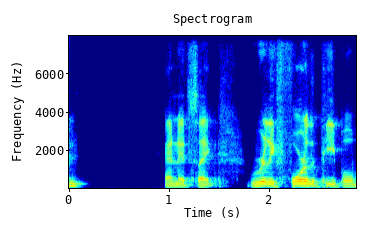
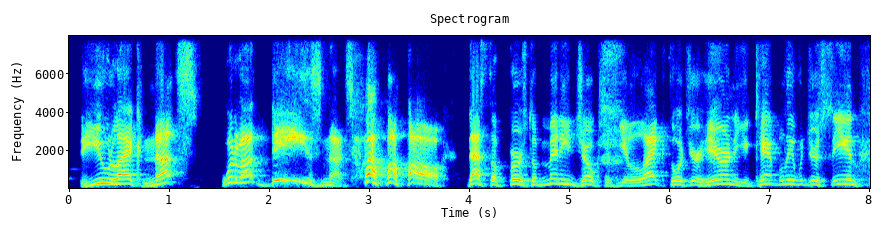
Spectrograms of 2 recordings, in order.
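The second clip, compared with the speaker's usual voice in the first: snake oil seller; 11 semitones higher than usual. Pretend. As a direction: hawk nuts like a sideshow huckster. Carnival barker pitch as Carver.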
